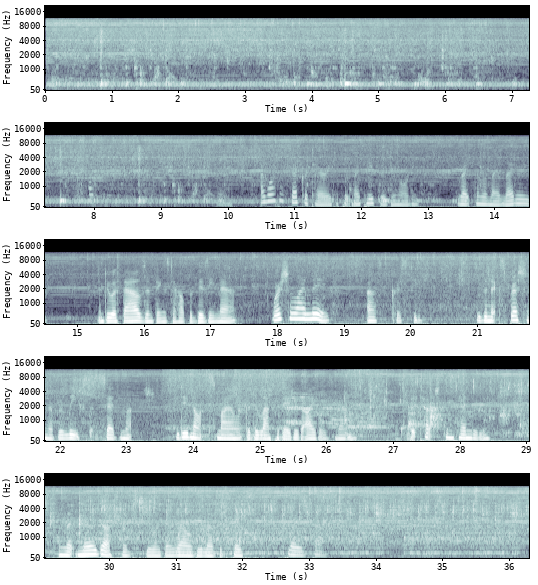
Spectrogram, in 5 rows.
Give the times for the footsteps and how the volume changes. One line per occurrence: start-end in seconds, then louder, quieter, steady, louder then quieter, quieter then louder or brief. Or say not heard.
not heard.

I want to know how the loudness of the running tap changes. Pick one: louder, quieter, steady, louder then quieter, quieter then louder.
quieter then louder.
